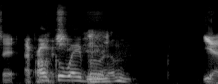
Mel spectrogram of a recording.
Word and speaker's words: Okwuegbunam: Pronounced Okwuegbunam. Okwuegbunam.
